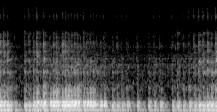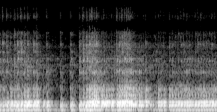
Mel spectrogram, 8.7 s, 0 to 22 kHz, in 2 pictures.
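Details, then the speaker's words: Yamaha TTR 90 after top-end rebuild, first run, warmed a minute or two, no exhaust fitted: loud, choppy single-cylinder with uneven pops and rasp as revs swell. Runs fairly well, only slight smoke at idle; backfiring through the open pipe. "She runs pretty good. She's not smoking at idle. Just a tiny bit of smoke. I don't love it. Um, it's obviously backfiring because there's no um exhaust in there. It's just basically a straight pi"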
